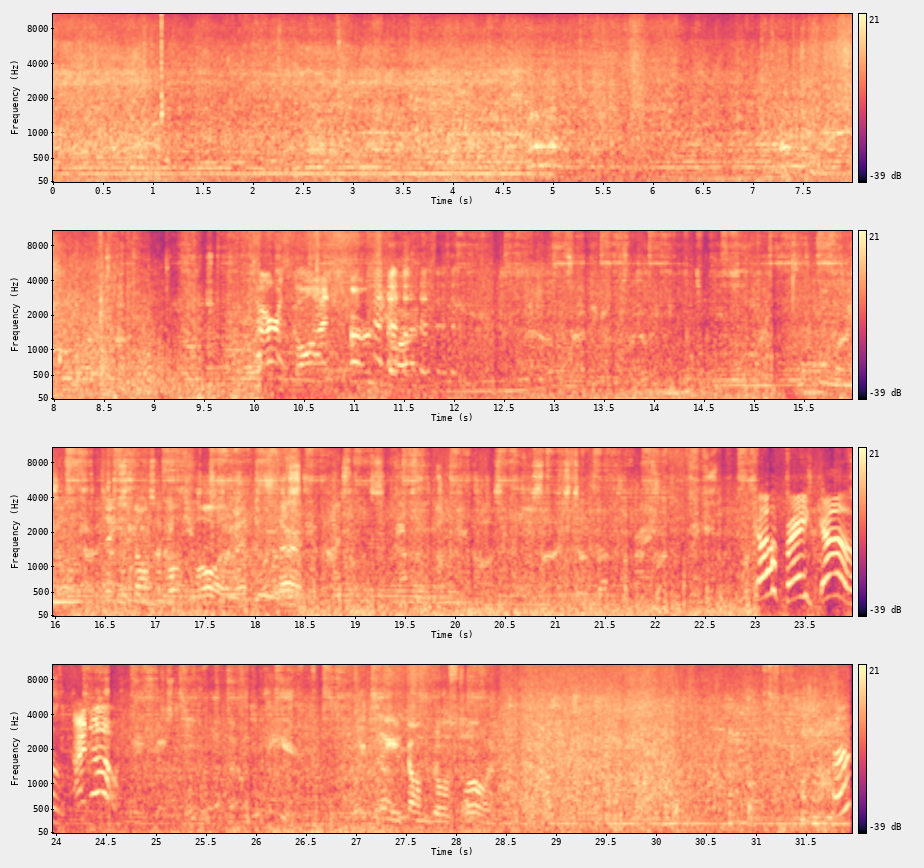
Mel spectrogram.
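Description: Boat engine drone with wind and water noise on the move. Indistinct voices come and go over it, with a burst of excited, raised voices about two-thirds of the way through.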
